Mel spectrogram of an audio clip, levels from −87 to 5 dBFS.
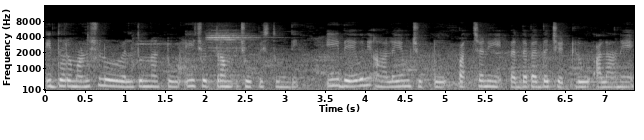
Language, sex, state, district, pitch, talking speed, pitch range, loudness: Telugu, female, Andhra Pradesh, Guntur, 230 Hz, 130 wpm, 220-245 Hz, -16 LUFS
